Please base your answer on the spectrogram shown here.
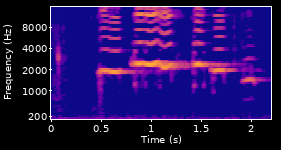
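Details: Pet cockatiel singing indoors while fixated on its owner's foot: clear whistled notes, a steady tone sliding up into a bright wavering phrase, then short falling whistles, all in under two seconds.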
